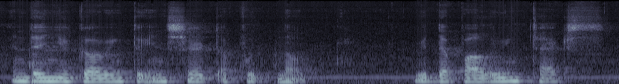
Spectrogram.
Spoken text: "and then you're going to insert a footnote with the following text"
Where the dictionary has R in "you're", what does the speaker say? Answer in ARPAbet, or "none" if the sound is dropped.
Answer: R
